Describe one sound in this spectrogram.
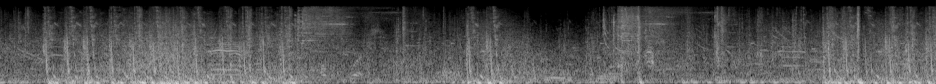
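Blaster pistols fire in rapid bursts.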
